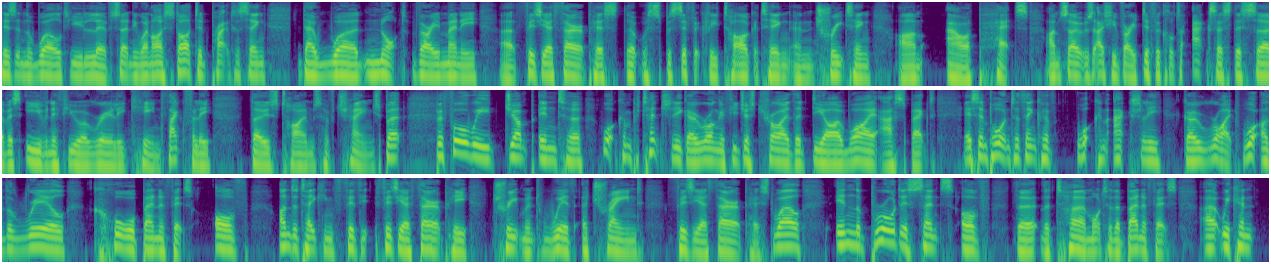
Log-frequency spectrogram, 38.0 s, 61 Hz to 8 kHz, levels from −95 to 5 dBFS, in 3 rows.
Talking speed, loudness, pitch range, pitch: 170 wpm, -16 LUFS, 105-130 Hz, 115 Hz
